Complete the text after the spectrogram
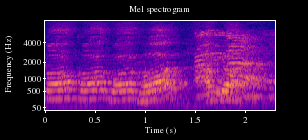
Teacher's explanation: क्योंकि इनके बोलने पे हमारी जो ध्वनि होती है वो कंठ से निकलती है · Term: कंठ व्यंजन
